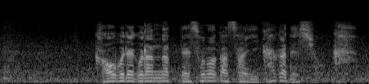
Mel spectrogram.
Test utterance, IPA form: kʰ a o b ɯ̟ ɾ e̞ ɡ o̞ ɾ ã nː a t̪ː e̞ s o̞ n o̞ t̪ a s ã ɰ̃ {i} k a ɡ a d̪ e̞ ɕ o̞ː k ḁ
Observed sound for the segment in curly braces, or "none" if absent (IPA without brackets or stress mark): i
